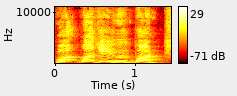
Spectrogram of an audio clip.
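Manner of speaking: very high, slow, severe, stern barked voice. A strange lady at the Old Lady Trading addresses the visitors, stern barking voice. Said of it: "in a very stern voice, she barks at you".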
